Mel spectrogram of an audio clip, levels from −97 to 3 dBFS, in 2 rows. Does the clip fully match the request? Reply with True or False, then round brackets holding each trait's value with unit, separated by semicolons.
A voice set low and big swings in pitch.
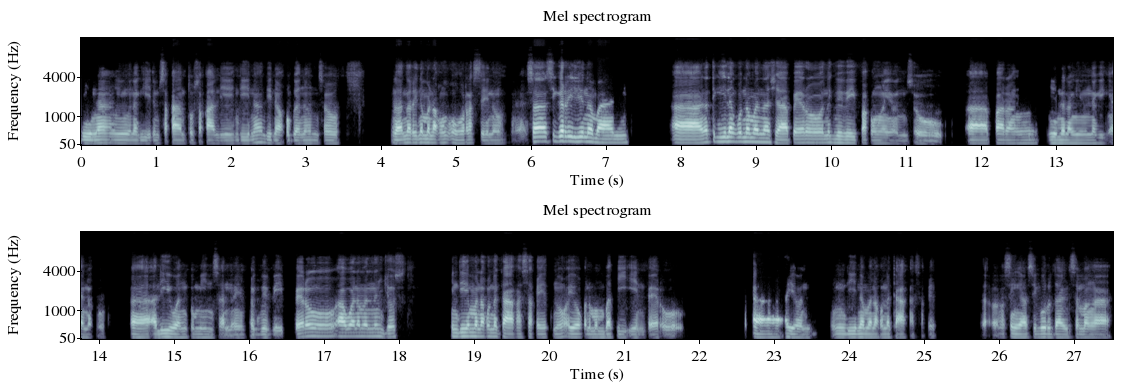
False (105 Hz; 3.3 semitones)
